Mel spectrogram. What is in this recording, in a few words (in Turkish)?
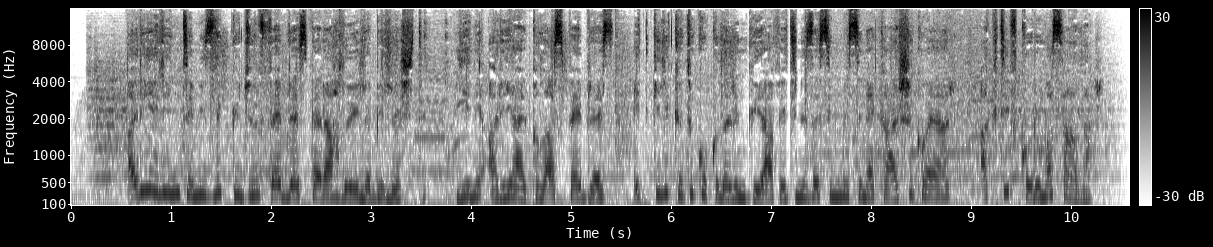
siicak samimi, seslendirme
